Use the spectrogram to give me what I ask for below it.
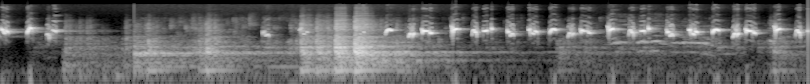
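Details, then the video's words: Chatty sooty-headed bulbul used as a lure and master for cage birds: opening whistled notes, a burst of loud low noisy chatter, then a brisk run of bright rising-falling whistled phrases. "SUARA TRUCUKAN GACOR Cocok Buat Masteran Dan pancingan"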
